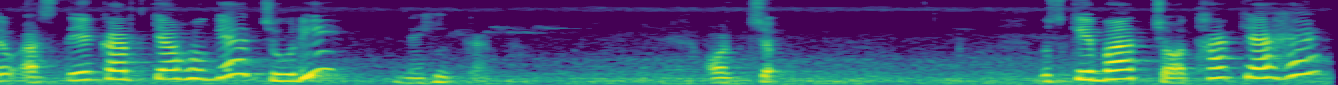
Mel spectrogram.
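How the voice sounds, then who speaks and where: A high-voiced woman teaching an online class, her pitch rising and falling as she quizzes pupils and repeats each point. She speaks slowly and carefully. Faint background noise sits under the recording. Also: very animated.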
